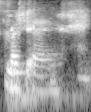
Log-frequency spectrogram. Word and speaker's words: crochet: in other DIY activities and check did I pronounce this correctly crushing crochet Shane yes crochet is productive because it is something that you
